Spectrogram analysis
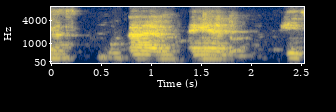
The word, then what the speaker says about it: Seamus: Seamus?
